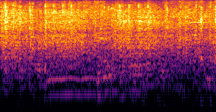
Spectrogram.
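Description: Rapid, continuous clicking of many camera shutters firing at a press photo call, with a faint voice briefly underneath.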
